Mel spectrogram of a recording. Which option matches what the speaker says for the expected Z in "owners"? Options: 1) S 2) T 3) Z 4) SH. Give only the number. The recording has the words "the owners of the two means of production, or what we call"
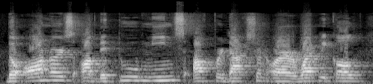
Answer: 1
